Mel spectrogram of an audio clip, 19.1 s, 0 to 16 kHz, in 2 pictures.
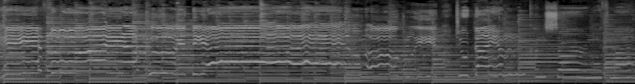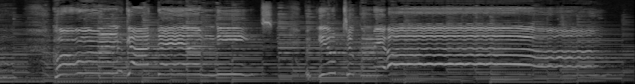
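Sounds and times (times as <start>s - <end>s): woman singing with vibrato: 0.0s - 18.9s
strummed acoustic guitar: 0.0s - 19.0s.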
